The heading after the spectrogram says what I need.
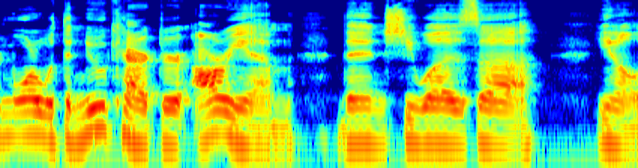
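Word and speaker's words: Ariem: And, her name is R.E.M. I mean, it's spelled A-R-I-E-M, but it's pronounced R-E-M, as in REM sleep, the portion of your sleep cycle where you're dreaming.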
